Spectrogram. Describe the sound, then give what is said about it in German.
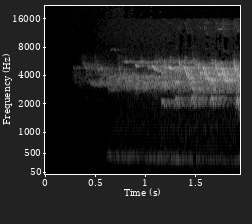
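Morning birdsong in a mountain setting: faint, high, continuous twittering fades in from silence and swells steadily over two seconds, with a weaker lower tone beneath. “Es ist Morgen. Die Vögel zwitschern.”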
